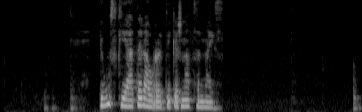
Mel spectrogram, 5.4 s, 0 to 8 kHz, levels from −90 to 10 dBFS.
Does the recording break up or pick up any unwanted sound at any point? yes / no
no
